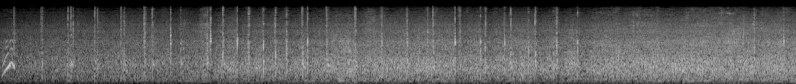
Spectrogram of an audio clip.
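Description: Rapid, irregular wet clicks and smacks of someone chewing food with an open mouth, over the steady rushing of a stream.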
